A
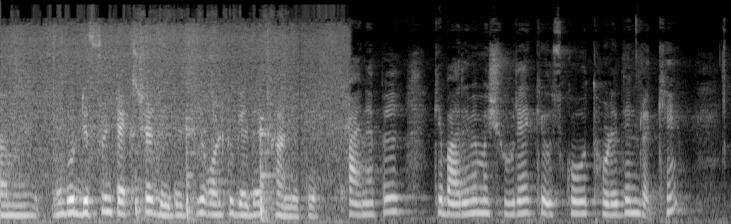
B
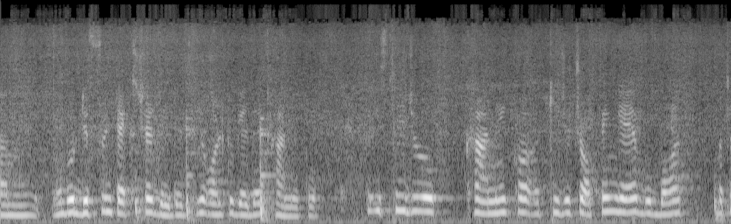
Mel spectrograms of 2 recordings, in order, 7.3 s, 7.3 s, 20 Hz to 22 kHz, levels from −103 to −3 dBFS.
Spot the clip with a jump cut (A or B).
A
